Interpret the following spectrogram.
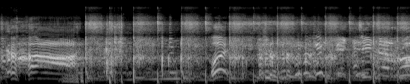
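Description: A man laughing over upbeat music with frequent sharp percussive hits.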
